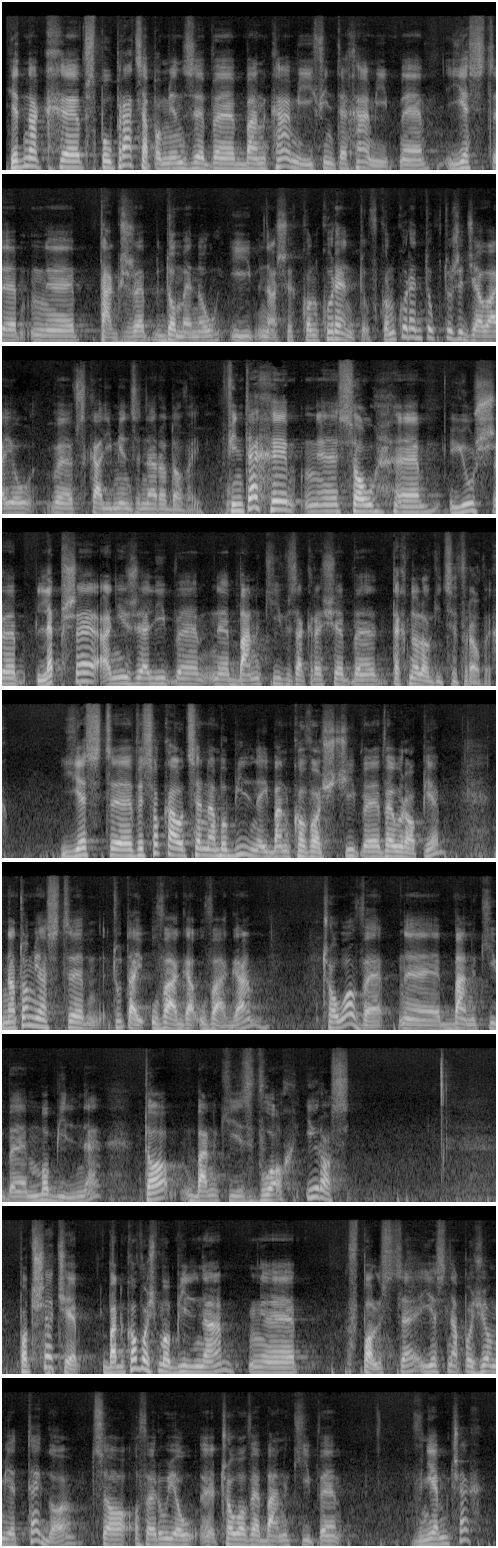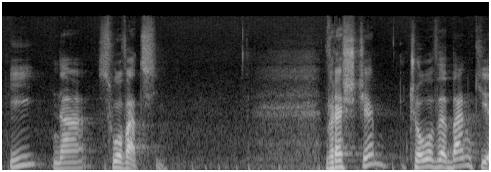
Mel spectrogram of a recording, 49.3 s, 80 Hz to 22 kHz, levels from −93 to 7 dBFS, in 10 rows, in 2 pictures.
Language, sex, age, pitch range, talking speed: Polish, male, 40-59, 120-155 Hz, 85 wpm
